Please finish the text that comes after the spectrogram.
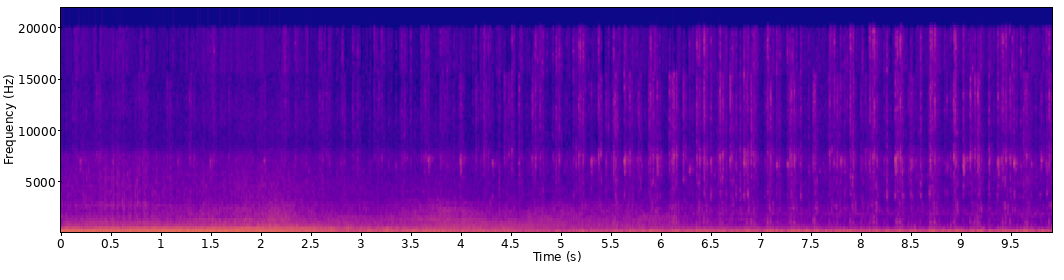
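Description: A big block dragster at a drag strip during an NHRA day at Miramichi Dragway, its engine loud and close, rising in pitch as it revs, then roaring on as a steady harsh drone with no talk over it.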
